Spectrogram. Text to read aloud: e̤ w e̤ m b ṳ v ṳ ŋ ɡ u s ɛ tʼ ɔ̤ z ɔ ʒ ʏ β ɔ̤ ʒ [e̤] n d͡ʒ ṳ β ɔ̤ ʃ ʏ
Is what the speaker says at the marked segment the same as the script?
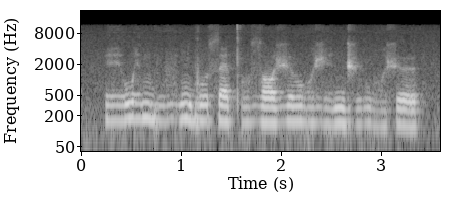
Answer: yes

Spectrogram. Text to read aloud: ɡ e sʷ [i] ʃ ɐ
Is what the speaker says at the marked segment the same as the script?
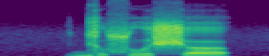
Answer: no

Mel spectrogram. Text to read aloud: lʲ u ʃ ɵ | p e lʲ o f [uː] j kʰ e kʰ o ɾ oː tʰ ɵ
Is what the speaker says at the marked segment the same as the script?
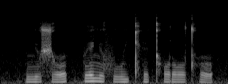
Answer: yes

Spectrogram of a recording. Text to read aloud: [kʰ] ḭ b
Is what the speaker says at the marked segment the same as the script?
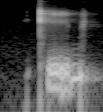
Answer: yes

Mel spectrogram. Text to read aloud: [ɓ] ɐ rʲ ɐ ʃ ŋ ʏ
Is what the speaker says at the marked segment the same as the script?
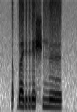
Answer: yes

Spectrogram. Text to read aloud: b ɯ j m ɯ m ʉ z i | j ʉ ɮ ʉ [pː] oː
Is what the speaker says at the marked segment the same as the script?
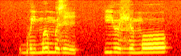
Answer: no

